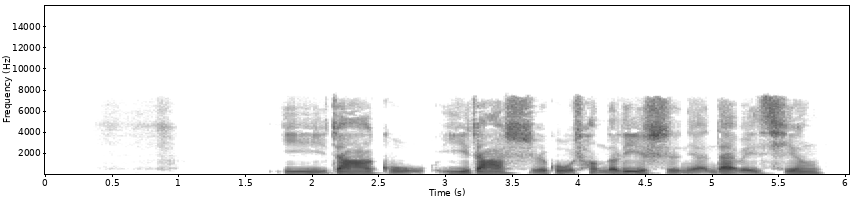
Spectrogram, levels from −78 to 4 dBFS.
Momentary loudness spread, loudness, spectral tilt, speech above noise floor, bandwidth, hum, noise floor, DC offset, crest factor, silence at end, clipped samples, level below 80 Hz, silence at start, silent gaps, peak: 10 LU; -22 LUFS; -3.5 dB/octave; 34 dB; 8 kHz; none; -57 dBFS; under 0.1%; 20 dB; 0.2 s; under 0.1%; -64 dBFS; 0.85 s; 1.20-1.68 s; -4 dBFS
